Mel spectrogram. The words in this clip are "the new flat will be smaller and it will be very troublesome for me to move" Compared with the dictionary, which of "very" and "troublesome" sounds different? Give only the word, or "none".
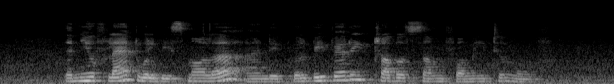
none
